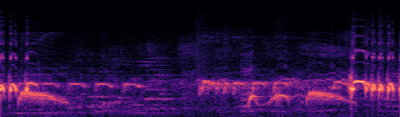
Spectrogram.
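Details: Local zebra dove singing to lure other doves into calling: continuous soft rolling coos with dipping, curved notes, ending in a sharp run of quick clipped staccato beats over further cooing.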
